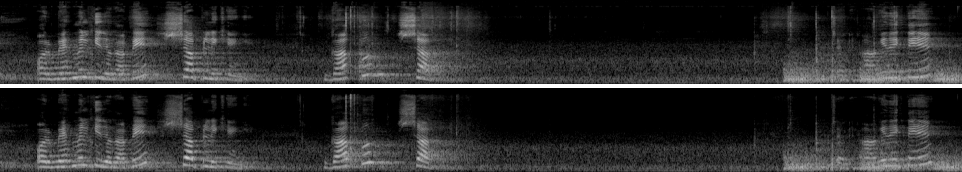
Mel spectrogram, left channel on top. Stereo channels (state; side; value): normal; both; correlation 0.14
